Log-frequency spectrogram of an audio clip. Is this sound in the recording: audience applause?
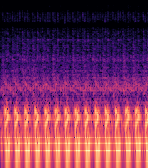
no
